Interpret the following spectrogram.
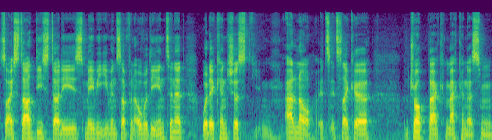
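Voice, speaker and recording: With a German accent, a man speaks at medium pitch and a fairly quick pace, his intonation fairly even, on a very clean recording with a silent background. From Germany. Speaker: podcast host and esports caster. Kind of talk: podcast interview.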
